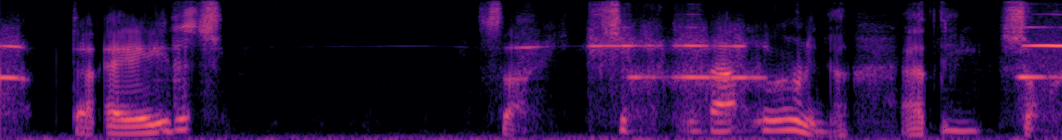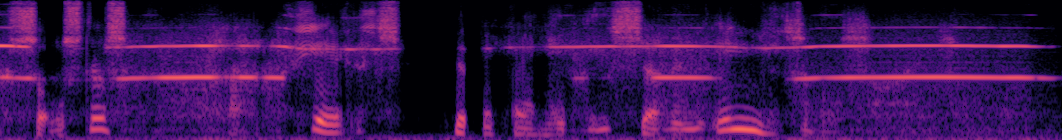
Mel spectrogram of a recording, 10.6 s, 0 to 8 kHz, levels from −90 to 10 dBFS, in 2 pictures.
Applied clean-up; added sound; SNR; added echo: neural diffusion model UNIVERSE++.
